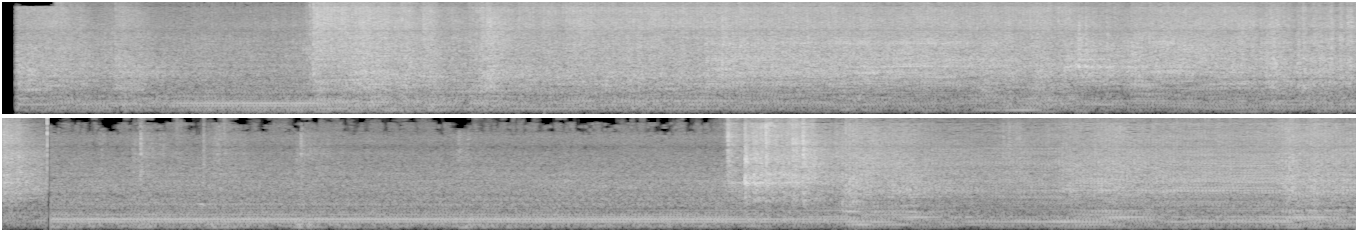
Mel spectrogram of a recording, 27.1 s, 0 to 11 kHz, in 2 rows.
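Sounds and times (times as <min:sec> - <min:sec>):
engine hum: 0:00.2 - 0:27.0
wood chipping noise: 0:03.0 - 0:14.0.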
